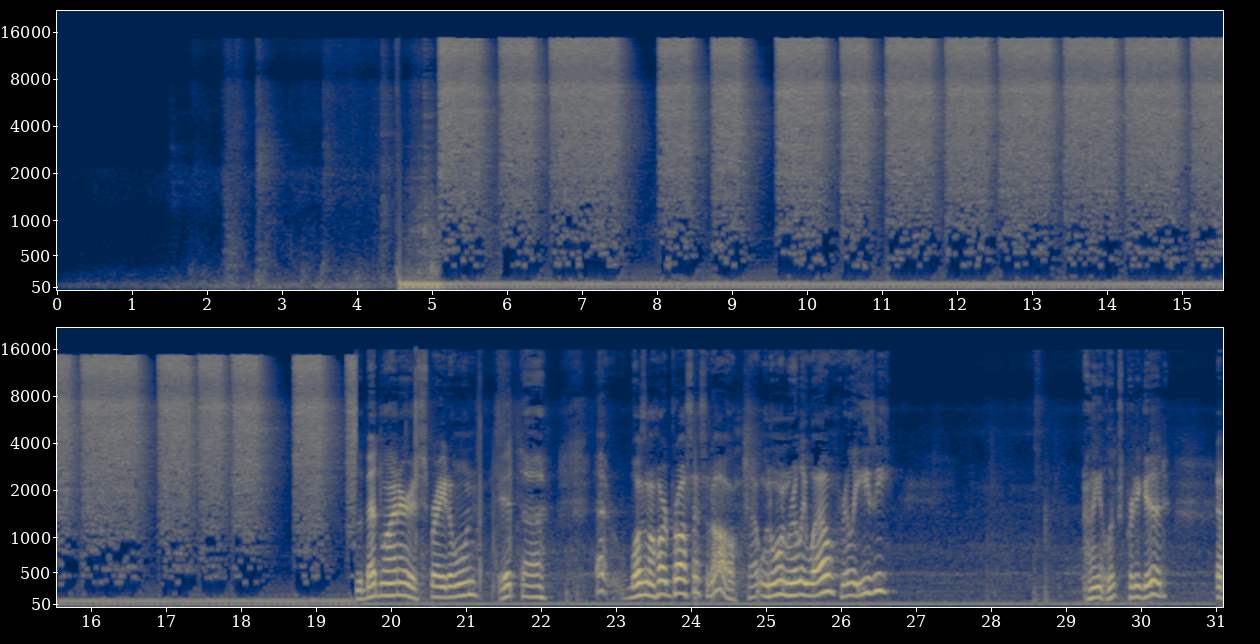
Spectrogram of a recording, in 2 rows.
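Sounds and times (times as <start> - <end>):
steady low hum: 3.2 - 31.0
spray gun hissing: 5.0 - 19.6.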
